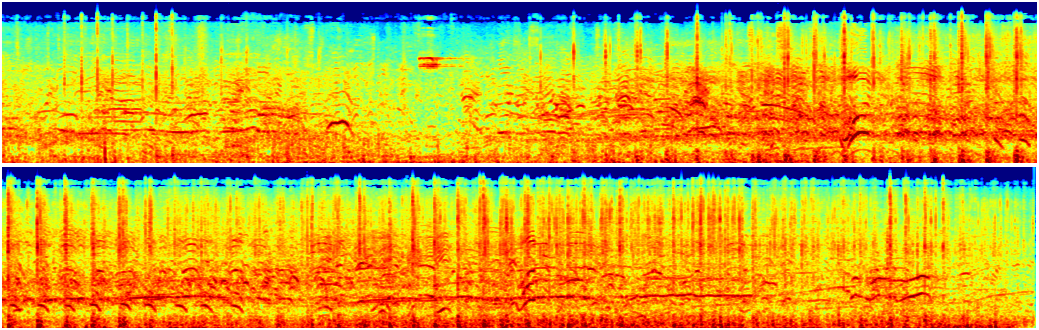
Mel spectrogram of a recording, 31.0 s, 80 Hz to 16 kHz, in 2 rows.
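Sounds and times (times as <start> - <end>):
crowd shouting and chanting: 0.0 - 31.0
rhythmic hand claps: 9.2 - 31.0.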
